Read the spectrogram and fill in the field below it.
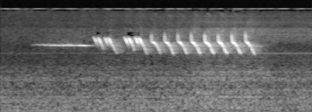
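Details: White-crowned Sparrow song in the San Francisco dialect typical of the California Academy of Sciences, played back: a high thin whistled note, then a long canary-like trill of about a dozen quick slurred notes ending the phrase.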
